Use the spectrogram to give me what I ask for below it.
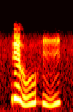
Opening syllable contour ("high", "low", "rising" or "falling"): high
